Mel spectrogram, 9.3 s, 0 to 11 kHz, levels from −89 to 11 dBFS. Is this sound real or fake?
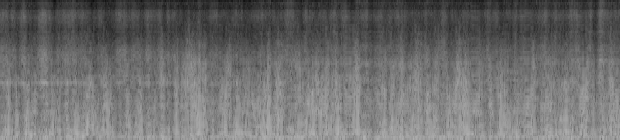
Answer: fake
